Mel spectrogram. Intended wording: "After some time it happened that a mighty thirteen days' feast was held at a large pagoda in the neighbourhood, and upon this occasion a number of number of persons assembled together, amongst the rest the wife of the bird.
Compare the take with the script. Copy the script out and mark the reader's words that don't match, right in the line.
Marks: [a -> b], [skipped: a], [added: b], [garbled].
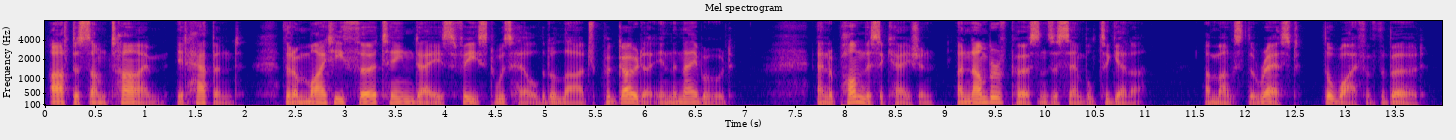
"After some time it happened that a mighty thirteen days' feast was held at a large pagoda in the neighbourhood, and upon this occasion a number of [skipped: number of] persons assembled together, amongst the rest the wife of the bird.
